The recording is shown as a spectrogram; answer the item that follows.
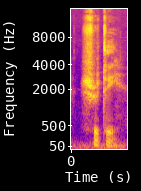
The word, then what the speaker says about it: Shruti: it's fine if you pronounce it Shruti. Shruti. But Shruti is Shrut. In Sanskrit, it means which is heard.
